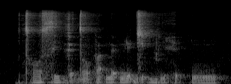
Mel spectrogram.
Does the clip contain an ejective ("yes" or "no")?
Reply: no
